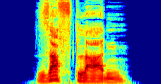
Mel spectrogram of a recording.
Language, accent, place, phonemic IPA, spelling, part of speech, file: German, Germany, Berlin, /ˈzaftˌlaːdn̩/, Saftladen, noun, De-Saftladen.ogg
- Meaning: dump (poorly run shop or place)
